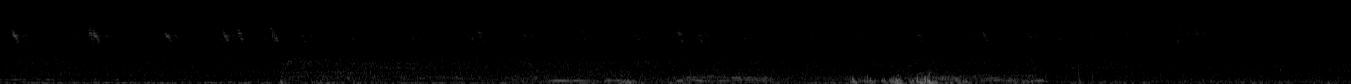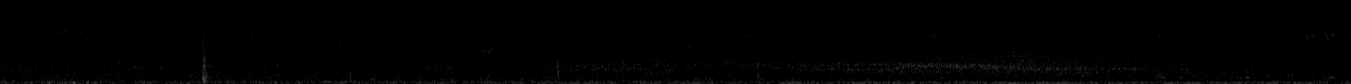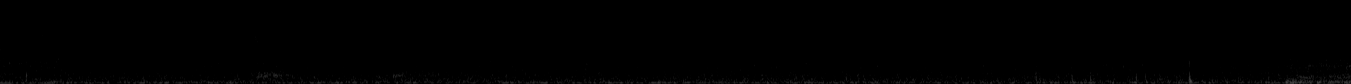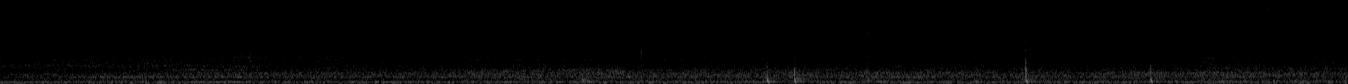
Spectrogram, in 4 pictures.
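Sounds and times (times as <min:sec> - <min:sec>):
small birds chirping: 0:40.1 - 0:54.0.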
